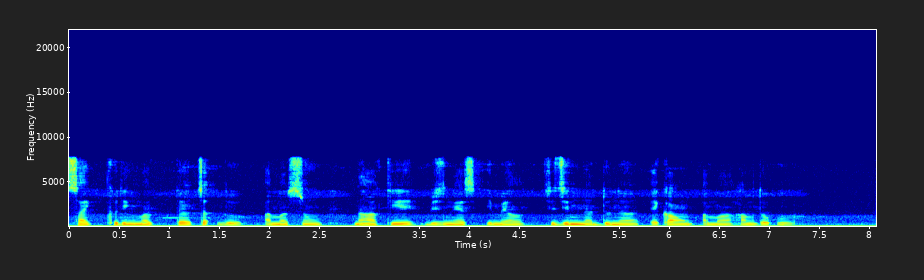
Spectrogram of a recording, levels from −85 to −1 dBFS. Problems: none marked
